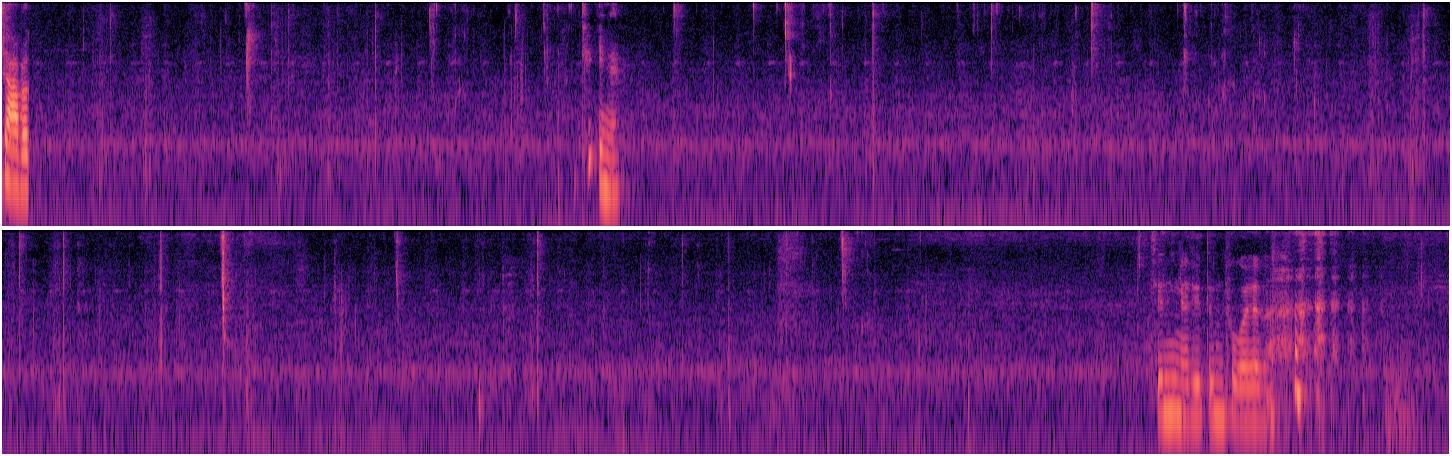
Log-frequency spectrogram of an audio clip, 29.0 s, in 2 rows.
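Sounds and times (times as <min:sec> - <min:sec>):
faint steady hum: 0:00.0 - 0:28.9
person chewing crunchy food: 0:00.5 - 0:05.8, 0:06.6 - 0:23.8.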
